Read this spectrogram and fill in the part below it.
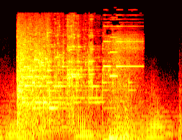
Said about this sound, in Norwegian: Faen, slutt å knuse pottene mine!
